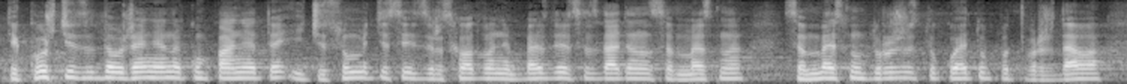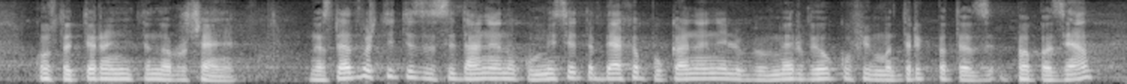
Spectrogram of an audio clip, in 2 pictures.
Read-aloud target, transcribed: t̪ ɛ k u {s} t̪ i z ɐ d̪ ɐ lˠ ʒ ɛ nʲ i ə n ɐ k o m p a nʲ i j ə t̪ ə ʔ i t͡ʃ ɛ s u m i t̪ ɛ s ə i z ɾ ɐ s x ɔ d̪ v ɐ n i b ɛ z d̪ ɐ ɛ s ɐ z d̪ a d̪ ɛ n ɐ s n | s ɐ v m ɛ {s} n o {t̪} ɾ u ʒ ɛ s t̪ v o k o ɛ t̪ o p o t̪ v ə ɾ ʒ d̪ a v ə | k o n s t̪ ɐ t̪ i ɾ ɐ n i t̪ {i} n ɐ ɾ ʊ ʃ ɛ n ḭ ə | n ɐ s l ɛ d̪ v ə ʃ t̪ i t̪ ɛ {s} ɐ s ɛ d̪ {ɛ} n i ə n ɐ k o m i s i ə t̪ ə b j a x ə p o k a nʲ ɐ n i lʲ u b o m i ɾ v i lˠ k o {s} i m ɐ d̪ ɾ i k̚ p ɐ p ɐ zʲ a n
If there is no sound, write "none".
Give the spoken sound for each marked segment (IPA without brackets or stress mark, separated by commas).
ʃ, s, d̪, ɛ, z, a, f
